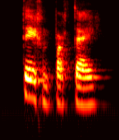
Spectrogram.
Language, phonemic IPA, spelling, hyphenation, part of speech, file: Dutch, /ˈteː.ɣə(n).pɑrˌtɛi̯/, tegenpartij, te‧gen‧par‧tij, noun, Nl-tegenpartij.ogg
- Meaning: opposing team, opposing party (group of competitive, military, political or legal opponents)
